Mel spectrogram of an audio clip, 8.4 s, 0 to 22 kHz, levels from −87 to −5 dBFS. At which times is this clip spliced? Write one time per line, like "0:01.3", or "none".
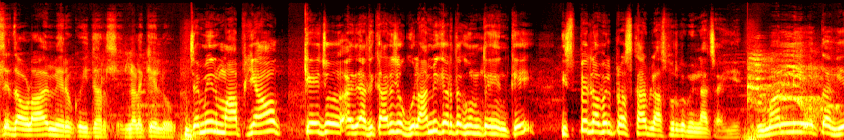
0:01.8
0:02.9
0:07.4

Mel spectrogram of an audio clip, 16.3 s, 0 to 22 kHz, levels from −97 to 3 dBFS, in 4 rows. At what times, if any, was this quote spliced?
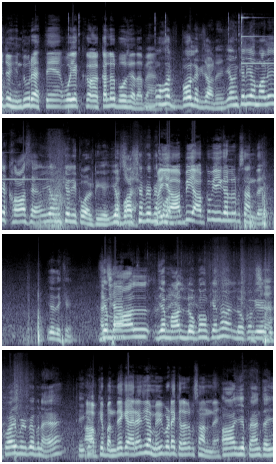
none

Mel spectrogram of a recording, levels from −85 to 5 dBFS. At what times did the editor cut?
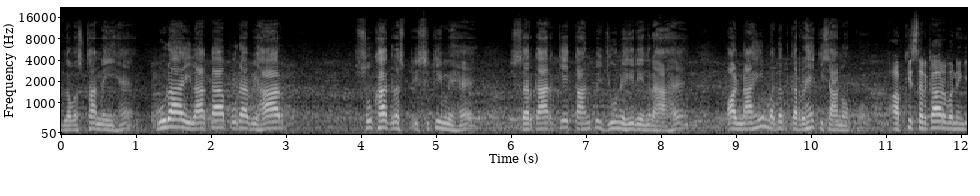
0:01.1
0:11.1

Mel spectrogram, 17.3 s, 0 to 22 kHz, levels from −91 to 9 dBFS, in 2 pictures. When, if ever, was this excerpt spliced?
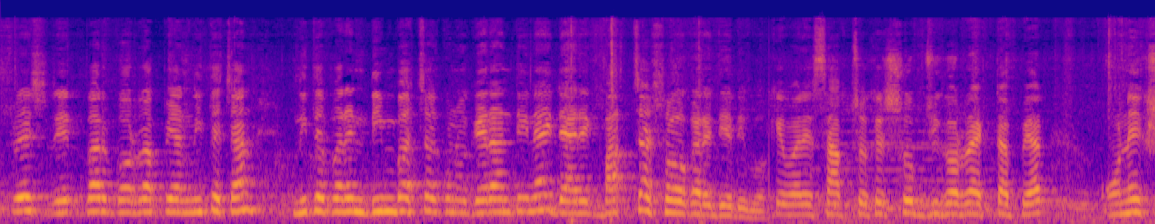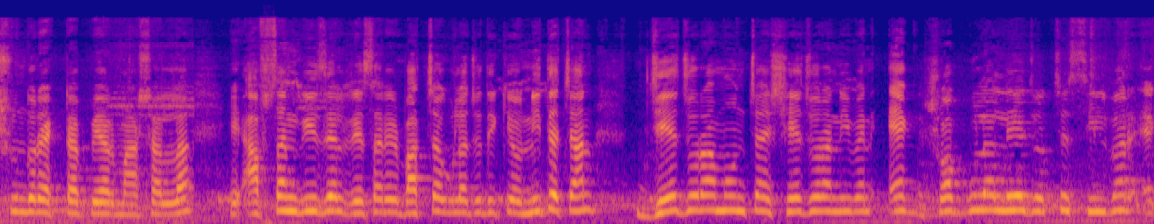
0:05.8
0:10.3
0:15.6

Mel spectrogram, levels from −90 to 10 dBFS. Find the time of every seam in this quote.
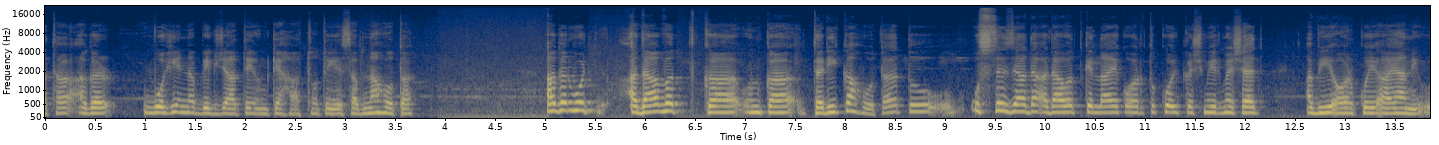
0:03.8

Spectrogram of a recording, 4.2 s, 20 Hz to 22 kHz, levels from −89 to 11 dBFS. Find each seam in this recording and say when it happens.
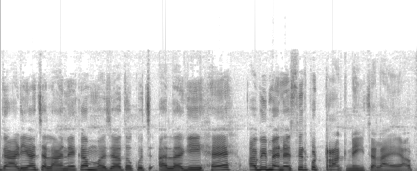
none

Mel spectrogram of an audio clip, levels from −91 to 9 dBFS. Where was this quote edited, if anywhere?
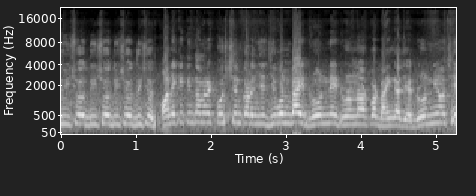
0:01.3

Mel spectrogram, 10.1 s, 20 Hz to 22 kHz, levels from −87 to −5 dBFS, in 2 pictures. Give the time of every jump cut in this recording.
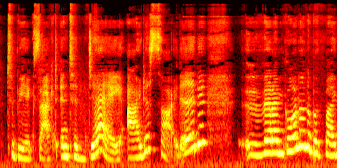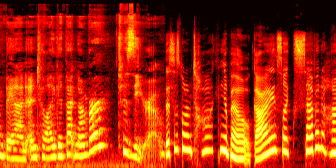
0:07.4

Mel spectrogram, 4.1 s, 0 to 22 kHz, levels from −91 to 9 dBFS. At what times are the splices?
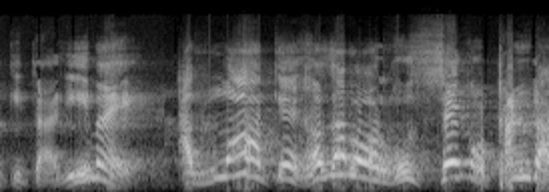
0:01.1

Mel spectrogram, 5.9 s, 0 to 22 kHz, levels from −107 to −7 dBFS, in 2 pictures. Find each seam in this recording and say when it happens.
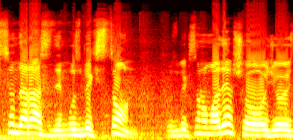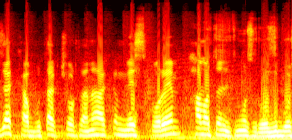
0:04.8

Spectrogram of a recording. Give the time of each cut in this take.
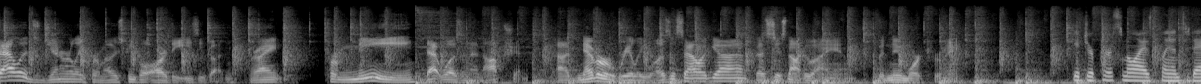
none

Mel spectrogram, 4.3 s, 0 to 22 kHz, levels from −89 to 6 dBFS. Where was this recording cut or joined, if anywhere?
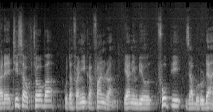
0:02.3

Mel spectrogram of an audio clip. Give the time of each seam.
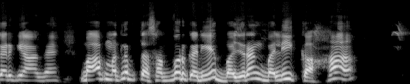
none

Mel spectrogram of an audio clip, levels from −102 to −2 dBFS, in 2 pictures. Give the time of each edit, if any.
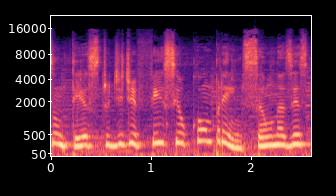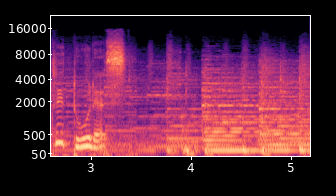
0:03.3

